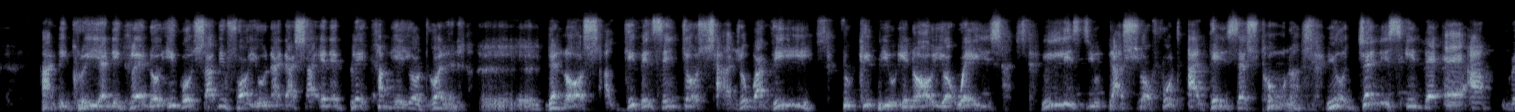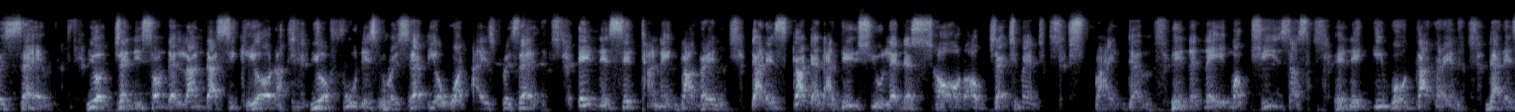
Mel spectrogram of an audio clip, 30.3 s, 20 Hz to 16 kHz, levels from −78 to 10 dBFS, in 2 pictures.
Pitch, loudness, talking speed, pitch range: 255 Hz, -21 LUFS, 180 wpm, 220-280 Hz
